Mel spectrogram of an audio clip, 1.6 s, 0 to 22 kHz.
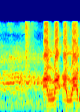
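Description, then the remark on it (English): A voice imitates a car wheel shaking while driving on 287: a sustained vocal tone breaks into about four loud, rhythmic, wobbling bursts, strong, with no other sounds around it. “I came in, the wheel was shaking, and I'm on 287, and the wheel is doing this.”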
